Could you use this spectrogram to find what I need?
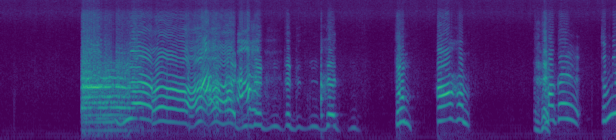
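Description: A man sings loudly and with feeling, close by.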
